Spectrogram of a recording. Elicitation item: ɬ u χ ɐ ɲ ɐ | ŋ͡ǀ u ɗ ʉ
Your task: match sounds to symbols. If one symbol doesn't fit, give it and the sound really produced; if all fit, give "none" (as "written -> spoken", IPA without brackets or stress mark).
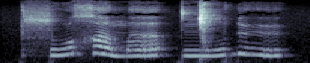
ɲ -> m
